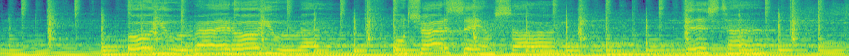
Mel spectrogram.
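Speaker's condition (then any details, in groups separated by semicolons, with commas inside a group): No condition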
